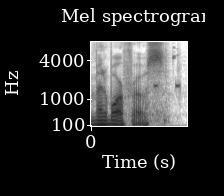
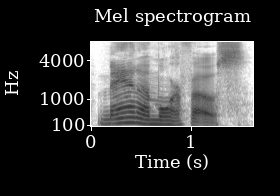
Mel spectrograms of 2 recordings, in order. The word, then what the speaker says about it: Manamorphose: Oh, I could just Look up Metamorphose. Yeah, that is not right. Manamorphose. Man, I think I've been saying it wrong the whole time.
